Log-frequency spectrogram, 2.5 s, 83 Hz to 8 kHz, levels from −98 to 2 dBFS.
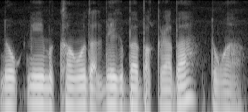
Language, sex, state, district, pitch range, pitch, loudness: Garo, male, Meghalaya, West Garo Hills, 105-115 Hz, 115 Hz, -18 LUFS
